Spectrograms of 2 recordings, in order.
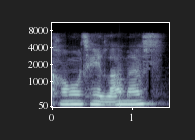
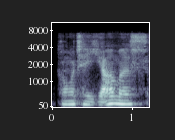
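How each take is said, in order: First: The double L is pronounced like an L sound. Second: The double L is pronounced like a Y sound. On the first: It asks how you lick yourself. The speaker calls it wrong. "So it's not como te llamas, that means how do you lick yourself" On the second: It asks what your name is. The speaker calls it right. "double L's are always pronounced as Y's"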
